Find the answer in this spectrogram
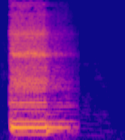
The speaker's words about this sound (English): Is that it? That's it? That was the buzzer?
